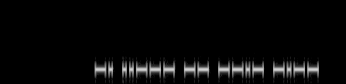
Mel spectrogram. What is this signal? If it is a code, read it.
Morse code, heard as a keyed tone, about 36 wpm, 700 Hz. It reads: N2MQY
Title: USA Call Signs - 5 Characters - 3x Character Spacing - 35wpm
